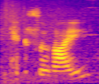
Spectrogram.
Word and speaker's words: Hexerei: So it's actually Hexerei.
